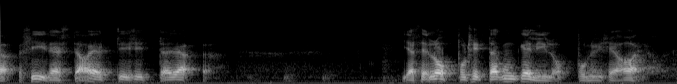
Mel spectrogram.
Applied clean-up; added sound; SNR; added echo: none; none; none; none.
